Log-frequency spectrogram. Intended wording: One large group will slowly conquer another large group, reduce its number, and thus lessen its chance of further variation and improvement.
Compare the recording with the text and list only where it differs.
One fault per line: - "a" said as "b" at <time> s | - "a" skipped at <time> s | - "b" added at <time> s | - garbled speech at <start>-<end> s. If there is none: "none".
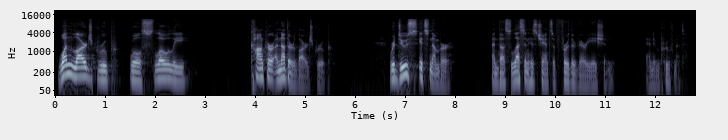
- "its" said as "his" at 9.5 s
